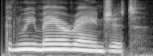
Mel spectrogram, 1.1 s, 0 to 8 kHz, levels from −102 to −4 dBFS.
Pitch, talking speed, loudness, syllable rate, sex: 235 Hz, 260 wpm, -13 LUFS, 6.7 syllables/s, female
